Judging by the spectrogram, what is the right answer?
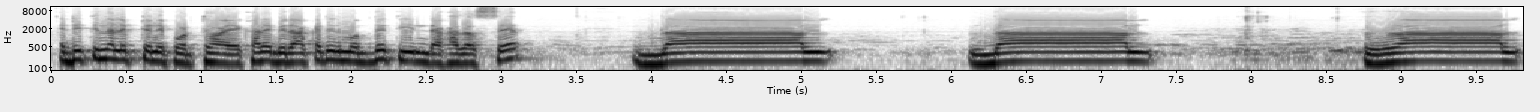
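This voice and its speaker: A man teaching letter pronunciation in a slow lesson, repeating and drawing out each sound with care. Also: a little high, fairly even intonation, darkish tone. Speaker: Quran teacher. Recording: dull lo-fi recording.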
